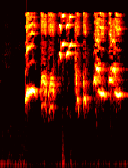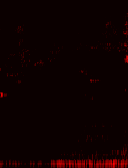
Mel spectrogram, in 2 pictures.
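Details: Loud song of an Orange-headed thrush singing with beak open: a rapid string of varied whistled and chattering notes lasting about two seconds, then quiet with a low hum.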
